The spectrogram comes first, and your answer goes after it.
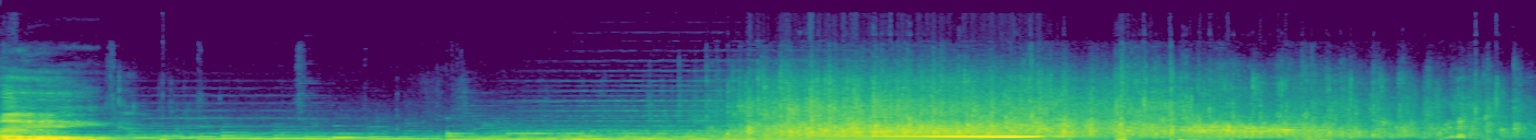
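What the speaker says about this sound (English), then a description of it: "Again, a round of applause for the Chorus of Arts and Letters." Audience applause for a chorus at a lecture event, rising as broadband clapping after the final held sung note fades, growing louder, then continuing steadily with a voice speaking over it.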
